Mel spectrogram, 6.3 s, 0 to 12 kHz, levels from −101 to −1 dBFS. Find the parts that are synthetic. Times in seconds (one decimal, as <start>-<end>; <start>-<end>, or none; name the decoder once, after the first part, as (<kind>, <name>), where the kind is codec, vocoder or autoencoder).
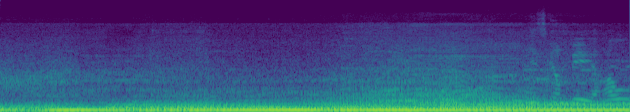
0.8-1.5 (codec, SNAC); 4.1-5.3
